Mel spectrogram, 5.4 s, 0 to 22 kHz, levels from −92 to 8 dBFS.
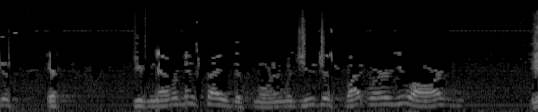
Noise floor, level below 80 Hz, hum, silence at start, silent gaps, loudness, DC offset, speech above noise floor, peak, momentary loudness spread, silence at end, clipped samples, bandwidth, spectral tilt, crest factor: -70 dBFS; -80 dBFS; none; 0 s; none; -49 LUFS; under 0.1%; 21 dB; -24 dBFS; 22 LU; 0 s; under 0.1%; 16 kHz; -3 dB/octave; 28 dB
